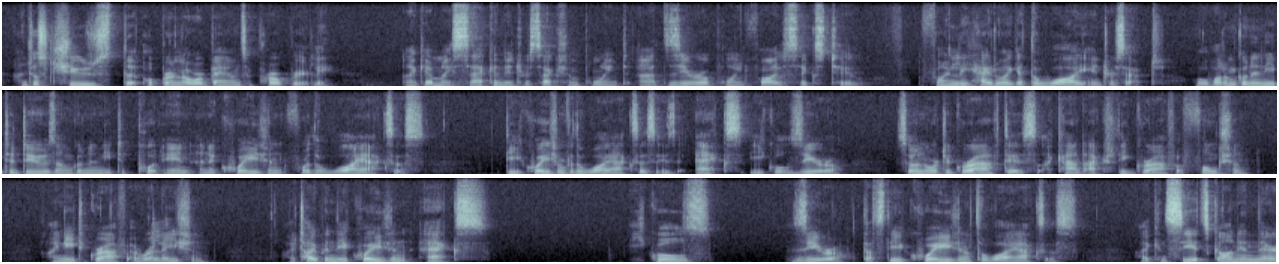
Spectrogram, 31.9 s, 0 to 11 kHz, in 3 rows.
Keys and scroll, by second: 19.5 Menu, 21.6 3, 23.0 2, 25.3 x, 26.8 =, 28.8 0, 30.1 Return.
